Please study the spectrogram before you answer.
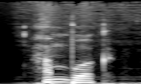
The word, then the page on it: Hamburg: /ˈhambʊrk/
